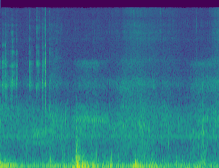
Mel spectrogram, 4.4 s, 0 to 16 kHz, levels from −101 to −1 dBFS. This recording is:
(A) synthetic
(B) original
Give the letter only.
B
